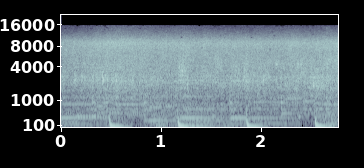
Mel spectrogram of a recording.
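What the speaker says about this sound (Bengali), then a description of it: "তো এবার একে একে আমি বেগুনগুলো ছেড়ে দেবো" Whole eggplants with stalks left on sizzle loudly in hot oil in a pan, a steady close frying hiss with a few stirring scrapes and low thumps at regular intervals; no voices.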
